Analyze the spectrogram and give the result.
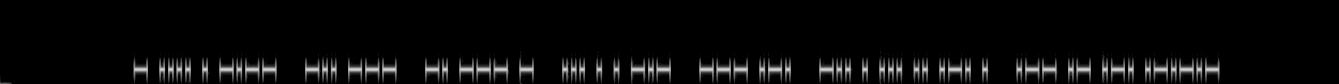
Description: Morse code, heard as a keyed tone, about 28 wpm, 700 Hz. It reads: THEY DO NOT SEEK OR DESIRE WAR.
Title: Sentences from Top 1600 Words 28wpm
